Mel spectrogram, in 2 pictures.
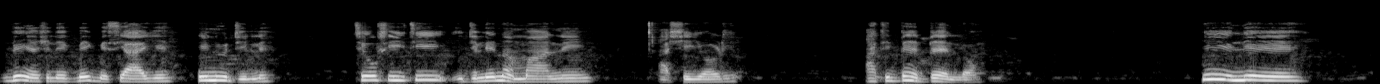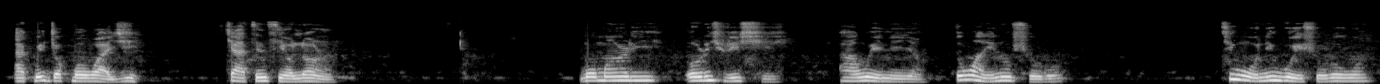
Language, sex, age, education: Yoruba, male, 30-45, tertiary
